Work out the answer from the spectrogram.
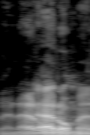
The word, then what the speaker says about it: Edelman: Edelman.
